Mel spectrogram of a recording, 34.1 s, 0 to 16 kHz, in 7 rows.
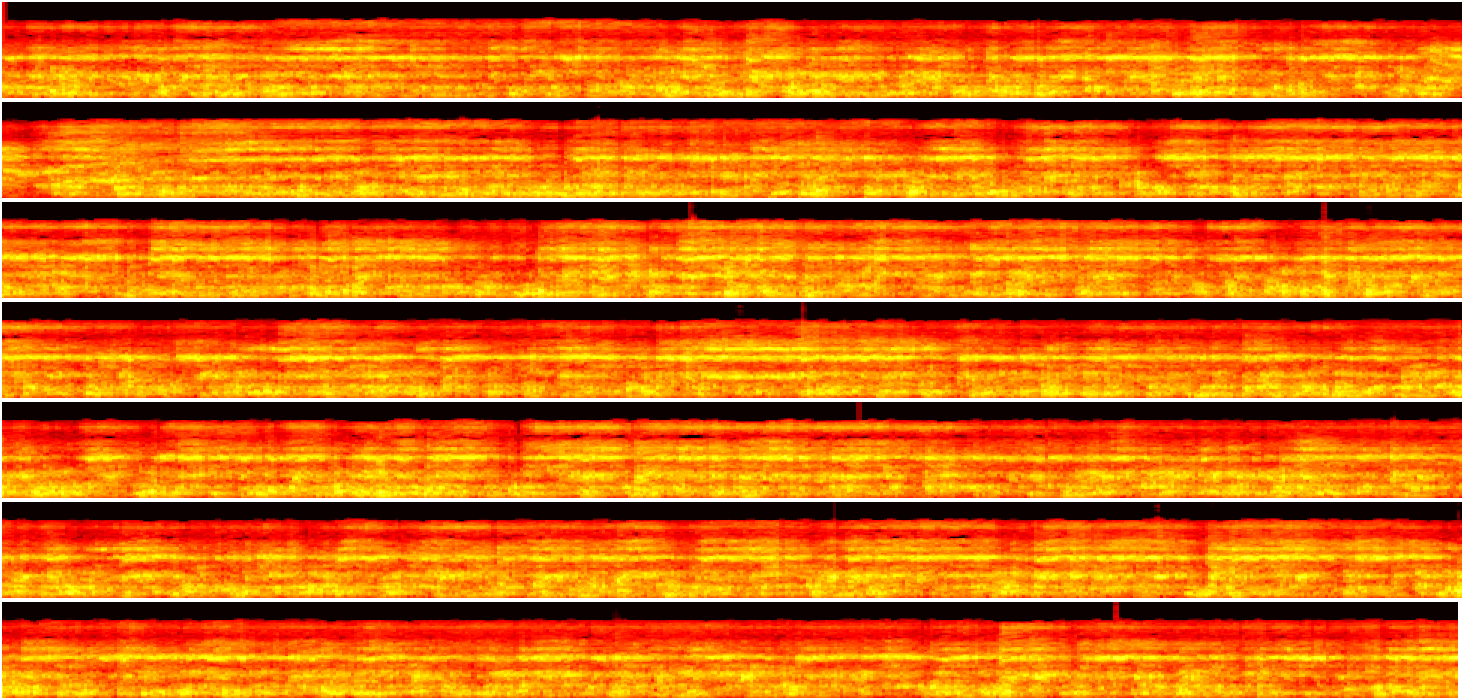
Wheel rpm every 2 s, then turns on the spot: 230, 230, 200, 230, 230, 230, 230, 230, 230, 230, 240, 230, 230, 230, 230, 230, 230.
none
